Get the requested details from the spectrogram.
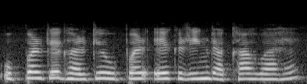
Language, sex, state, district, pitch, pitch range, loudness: Hindi, female, Assam, Sonitpur, 265 Hz, 250-275 Hz, -14 LUFS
